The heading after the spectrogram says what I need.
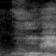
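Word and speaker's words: COBE: 그때의 위성 이름을 코비 위성이라고 읽어요. 그다음에 W맵이라고 읽습니다. Cob는 코비. 그다음에 WMAP는 W맵 위성이라고 읽는데이 두 개의 위성들을 우주로 쏴서 얘네들은 우주 마원경이죠.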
